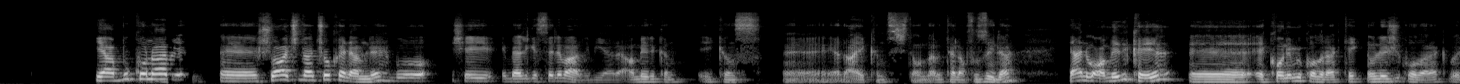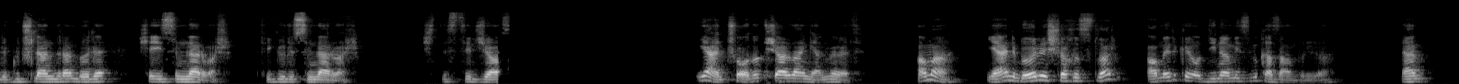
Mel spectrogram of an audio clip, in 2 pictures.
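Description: Drift correction steps at 10.94 to 13.08 s and 24.75 to 25.79 s: the speech slows by about 6% and drops roughly a semitone, then snaps back. This likely comes from clock-matching software abruptly lowering the playback rate to rebalance its buffer.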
